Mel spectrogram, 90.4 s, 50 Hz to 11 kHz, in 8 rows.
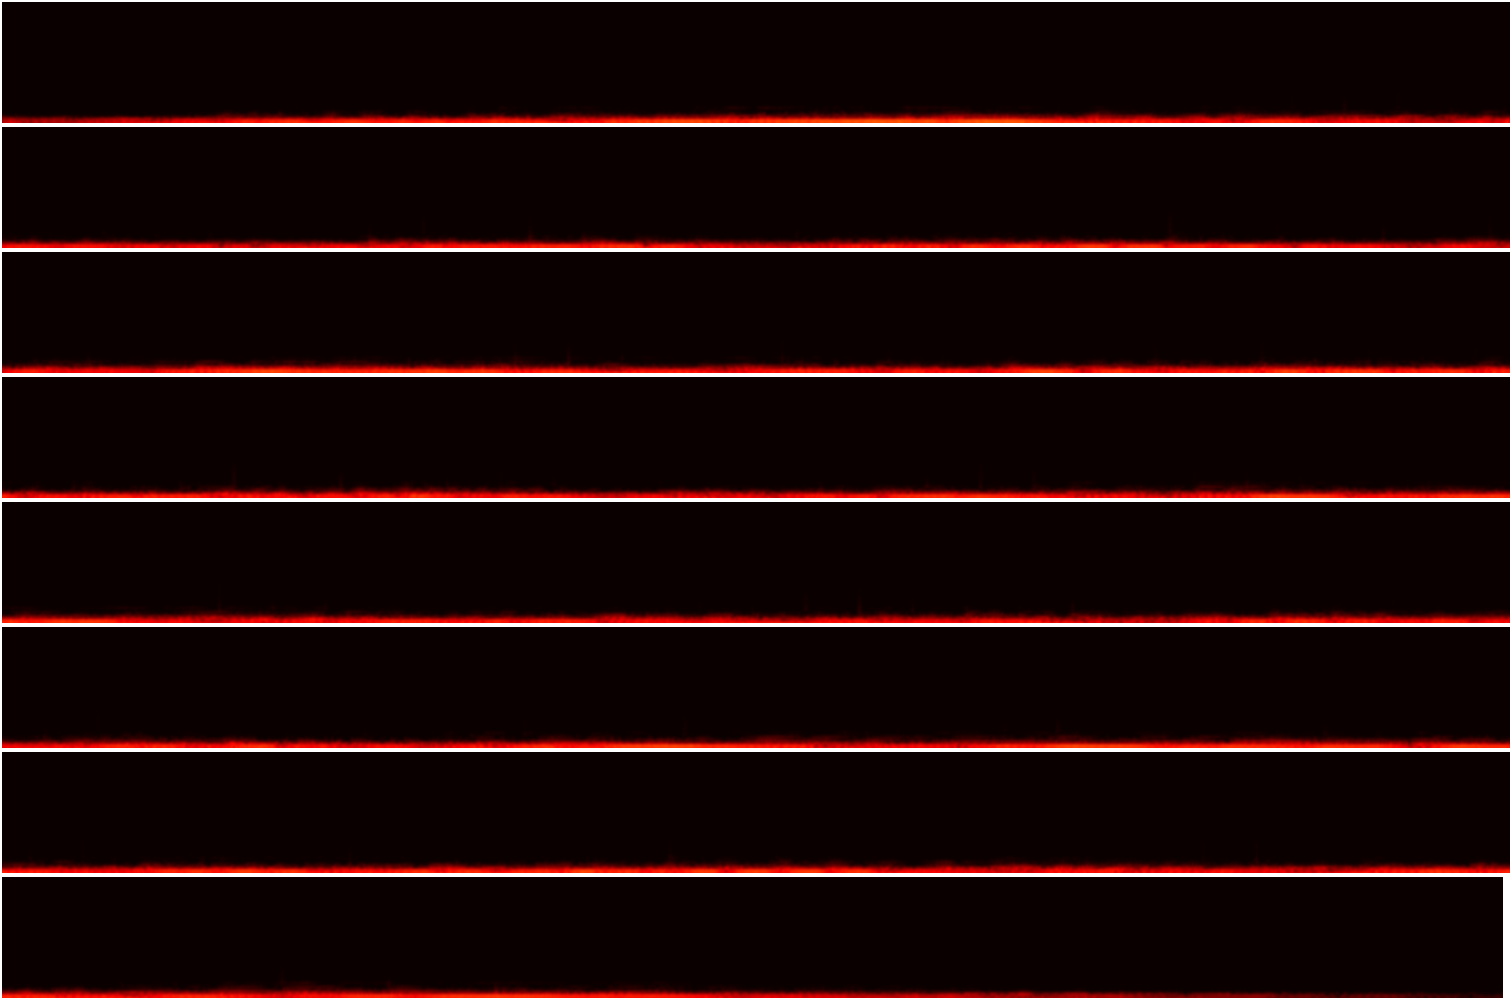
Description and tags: sh Star Engine 1
Developed for use as background sound/ambience for science fiction interiors. M-Audio Venom synthesizer. Low-level roar with powerful hum, changing slowly over time. Meant to evoke the sense of a starship engine room or a room full of other powerful equipment.
ambiance, futuristic, machine, M-Audio-Venom, science-fiction, synthesized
